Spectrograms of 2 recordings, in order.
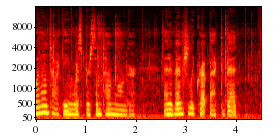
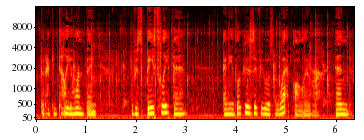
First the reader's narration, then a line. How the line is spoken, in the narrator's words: he said, whispering as if he hardly liked to hear himself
